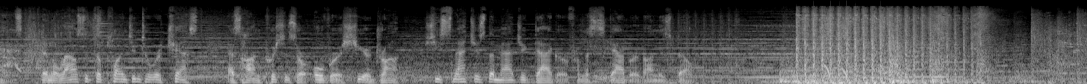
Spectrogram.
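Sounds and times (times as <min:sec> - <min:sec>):
speech: 0:00.2 - 0:07.3
rapid gunfire in a film battle: 0:07.9 - 0:10.1.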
